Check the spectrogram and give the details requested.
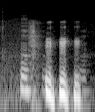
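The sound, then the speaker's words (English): A quick run of small, voiced sneezes from a person, three or four sharp bursts in rapid succession, fairly loud, with no talking around them. “Bless you, whoever's sneezing.”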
